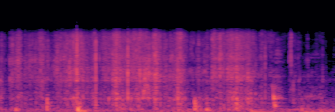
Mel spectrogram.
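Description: Plastic wrap crinkles and rustles as hands tear it off.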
